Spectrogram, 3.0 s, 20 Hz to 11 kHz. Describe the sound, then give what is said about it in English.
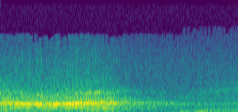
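A car turns right around a corner on a dark street after midnight, its tires letting out a sustained squeal over the engine noise before the sound eases into a lower, steady rumble. “Turn right at the next corner. That car's been tailing us for the last 5 minutes.”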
